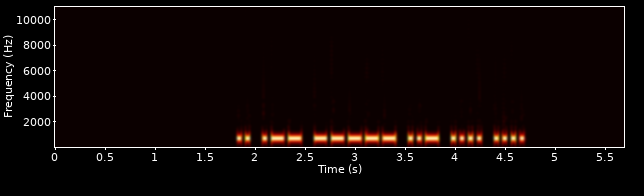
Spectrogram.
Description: Morse code, heard as a keyed tone, about 28 wpm, 700 Hz. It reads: IW0UHH
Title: DXCC-100 Call Signs - 6 Characters - 28wpm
